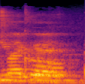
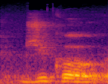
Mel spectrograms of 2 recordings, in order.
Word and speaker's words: Ducos: And in French, it's Ducos. So it's almost Ducos. Like a J and a D attached together, even though it's just D-U-C-O-S, and the S is silent. Juco, right?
